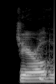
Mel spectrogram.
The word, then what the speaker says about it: Gerald: The Joe Schmo Show was way up there because it was so high concept, and my character's name was Gerald with a hard G.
